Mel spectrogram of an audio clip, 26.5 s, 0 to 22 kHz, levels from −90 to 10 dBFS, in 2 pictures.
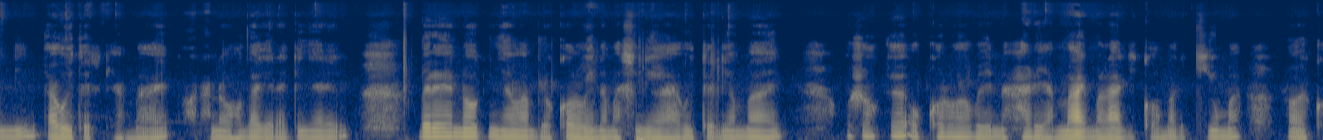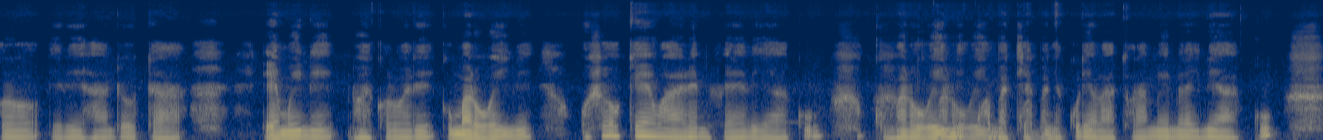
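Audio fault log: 21.80–23.72 s, doubled audio track: the speech suddenly gains a second, full-band copy trailing roughly 0.4 s behind and about 5 dB quieter, so each syllable is shadowed by a clean repeat with no room decay or tonal colouring, and the copy cuts in and out abruptly at both ends. This is likely the same signal mixed in a second time through a slower capture path or an edit that leaves two copies out of step.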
